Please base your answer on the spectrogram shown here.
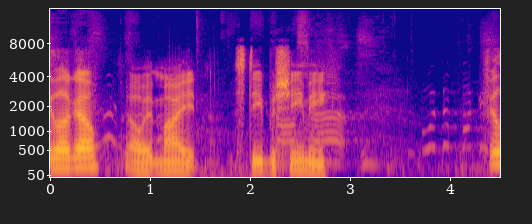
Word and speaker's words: Buscemi: been pronouncing it wrong it is steve buscemi like the sh kind of i'm really dumb it's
